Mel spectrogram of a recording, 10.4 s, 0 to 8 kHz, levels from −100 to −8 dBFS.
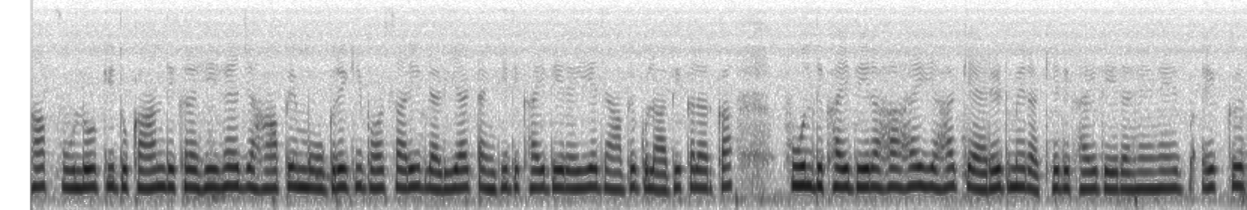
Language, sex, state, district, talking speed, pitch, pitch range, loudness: Hindi, female, Jharkhand, Sahebganj, 220 wpm, 220 Hz, 210-225 Hz, -26 LUFS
